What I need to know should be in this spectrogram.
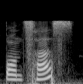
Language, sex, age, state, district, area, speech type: Assamese, female, 30-45, Assam, Dibrugarh, rural, spontaneous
